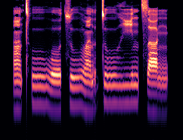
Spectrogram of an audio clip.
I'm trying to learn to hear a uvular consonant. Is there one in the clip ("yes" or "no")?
no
